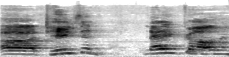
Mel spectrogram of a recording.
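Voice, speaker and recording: A loud man with an extremely high pitch and fairly even intonation is heard amid noticeable background noise and audible room echo. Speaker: self-advocate speaker. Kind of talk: conference presentation.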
